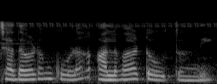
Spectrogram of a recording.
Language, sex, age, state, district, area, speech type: Telugu, female, 18-30, Telangana, Sangareddy, urban, spontaneous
